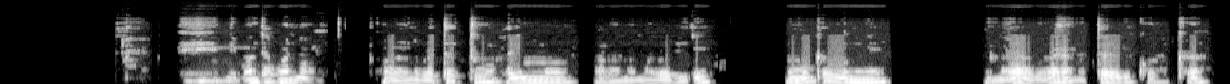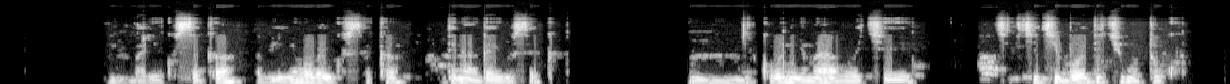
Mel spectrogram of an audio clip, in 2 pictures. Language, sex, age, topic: Kinyarwanda, male, 25-35, government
